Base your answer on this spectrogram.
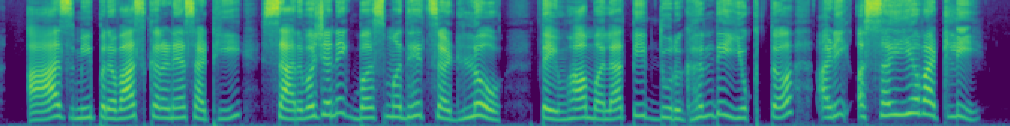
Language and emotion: Marathi, disgusted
